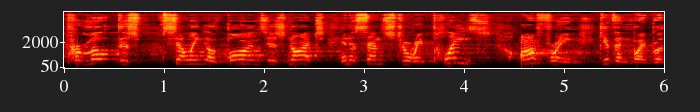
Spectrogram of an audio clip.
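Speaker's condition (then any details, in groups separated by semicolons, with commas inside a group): No condition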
